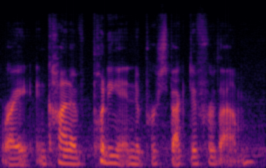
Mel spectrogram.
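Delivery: ordinary delivery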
